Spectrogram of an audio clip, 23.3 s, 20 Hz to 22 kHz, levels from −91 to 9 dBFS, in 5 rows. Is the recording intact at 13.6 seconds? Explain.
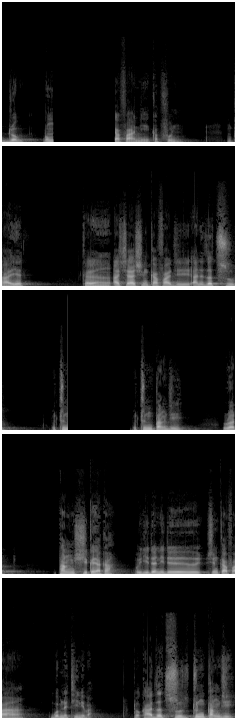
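Yes, at 13.6 seconds the speech plays through cleanly, with no dropout, click, distortion or other fault to be heard at that moment.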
